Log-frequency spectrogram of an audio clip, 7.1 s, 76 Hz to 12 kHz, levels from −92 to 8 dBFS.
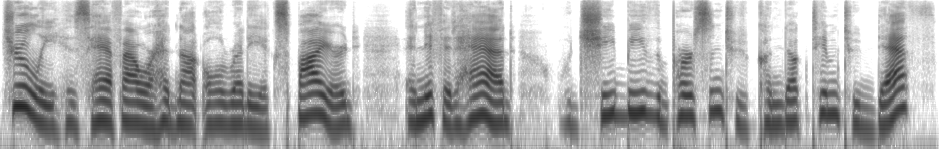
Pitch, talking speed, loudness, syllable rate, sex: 200 Hz, 185 wpm, -20 LUFS, 4.8 syllables/s, female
